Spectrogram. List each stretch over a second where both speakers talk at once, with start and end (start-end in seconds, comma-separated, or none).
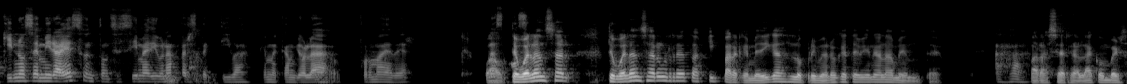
none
